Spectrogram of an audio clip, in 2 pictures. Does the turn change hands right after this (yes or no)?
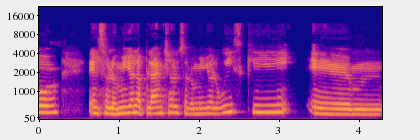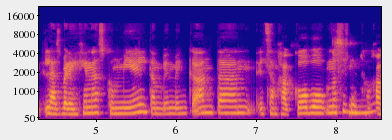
no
